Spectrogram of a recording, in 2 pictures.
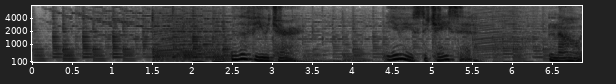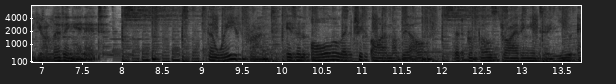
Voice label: english american accent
